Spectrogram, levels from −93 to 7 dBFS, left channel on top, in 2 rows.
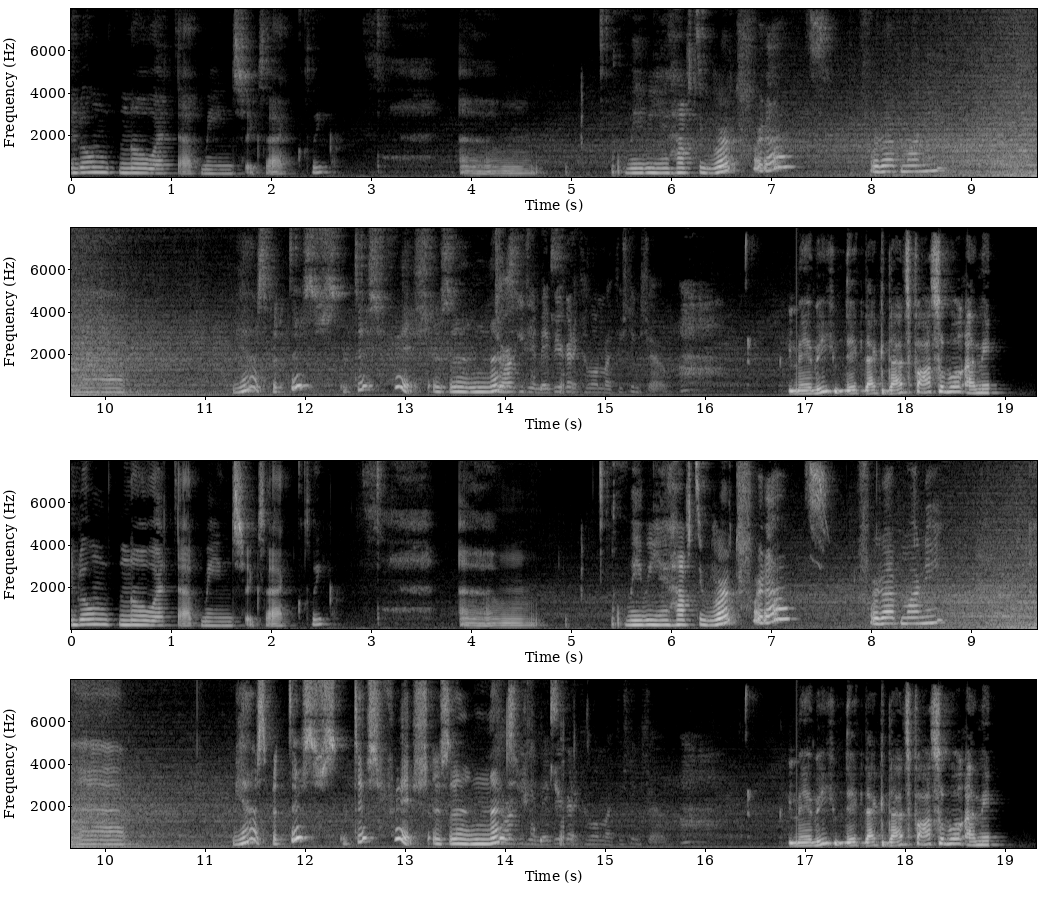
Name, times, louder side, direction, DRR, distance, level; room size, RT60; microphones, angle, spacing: voice 1, 0.0-2.1 2.4-2.5 3.5-3.6 3.9-4.7 5.4-7.6 7.9-8.7 9.6-10.3 11.3-14.0, right 5 dB, 80° right, 0.8 m, -28 dB
Car passing by, 2.6-3.3 3.6-3.8 4.0-18.3, left 1 dB, 30° left, 2.5 m, -44 dB
voice 2, 13.9-16.2, left 4 dB, 85° left, 0.9 m, -42 dB
voice 3, 16.8-18.9, equal, 5° left, 0.3 m, -25 dB
10.5 x 6.4 x 4.1 m
head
